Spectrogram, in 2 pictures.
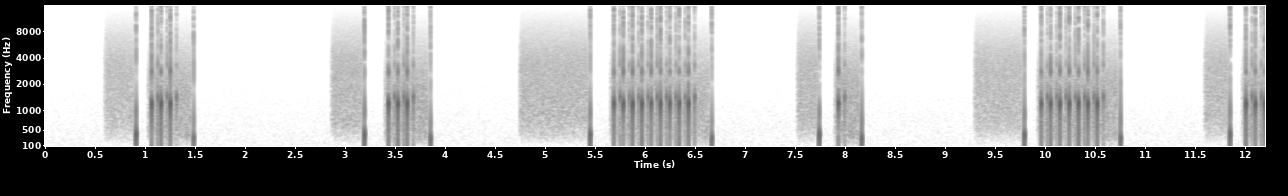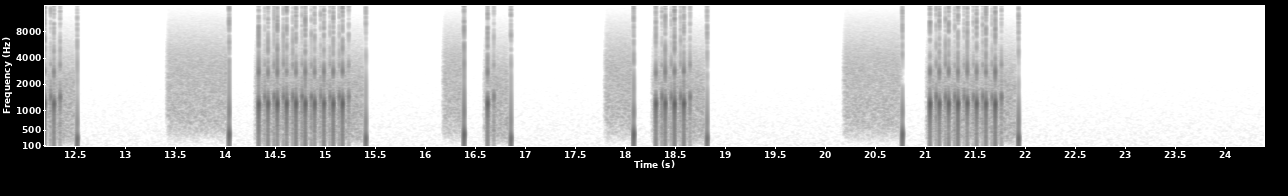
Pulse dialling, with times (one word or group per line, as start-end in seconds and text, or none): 0.6-1.5 3
2.9-3.9 3
4.7-6.7 9
7.5-8.2 1
9.3-10.8 7
11.6-12.5 4
13.4-15.4 0
16.2-16.9 1
17.8-18.8 4
20.2-21.9 8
